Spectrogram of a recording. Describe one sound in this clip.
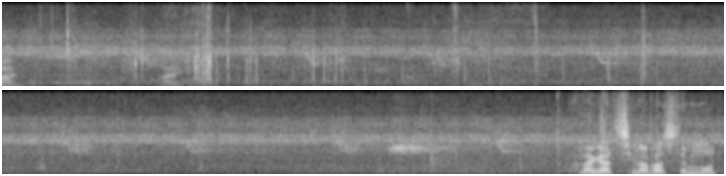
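A man slurps and chews food close to a microphone.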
